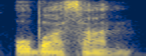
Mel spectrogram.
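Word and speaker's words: おばあさん: Obasan. Obasan means aunt. Now, if we introduce an additional a sound here after oba, then it gives the pronunciation of obasan. Obasan. So obasan means grandmother.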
